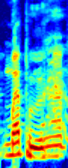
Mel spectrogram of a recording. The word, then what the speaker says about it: Mwepu: Mperwa, bro. – Oh, Mperwa, you know. Like, that was so Ugandan. I think it's Mwepu.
